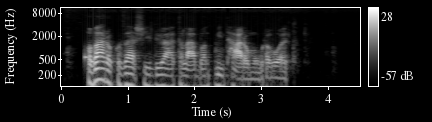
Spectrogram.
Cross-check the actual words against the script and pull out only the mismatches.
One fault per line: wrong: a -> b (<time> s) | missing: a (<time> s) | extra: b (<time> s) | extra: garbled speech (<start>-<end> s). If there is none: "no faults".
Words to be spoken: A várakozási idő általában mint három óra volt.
no faults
